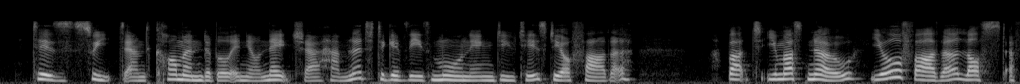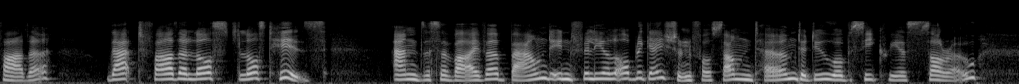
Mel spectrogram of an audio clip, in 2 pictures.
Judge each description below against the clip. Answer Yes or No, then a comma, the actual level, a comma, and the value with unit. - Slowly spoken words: Yes, slow, 130 wpm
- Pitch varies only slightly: No, average, 4.2 semitones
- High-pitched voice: Yes, high, 215 Hz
